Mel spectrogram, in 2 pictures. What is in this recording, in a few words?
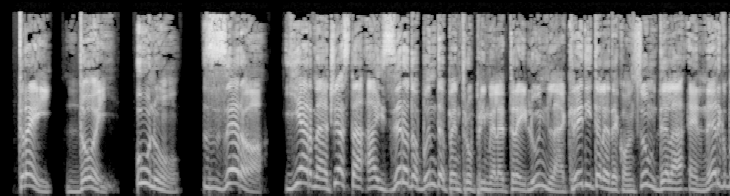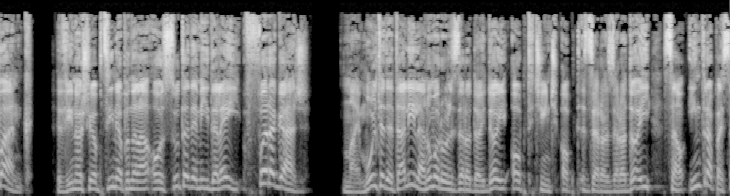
romanian promos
